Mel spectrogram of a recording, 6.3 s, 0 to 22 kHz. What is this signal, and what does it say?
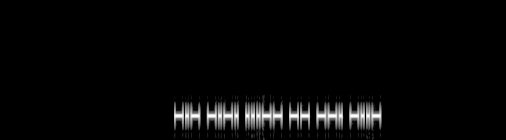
Morse code, heard as a keyed tone, about 34 wpm, 700 Hz. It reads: KC3MGX
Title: USA Call Signs - 6 Characters - 35wpm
